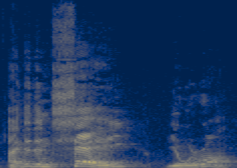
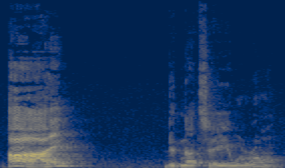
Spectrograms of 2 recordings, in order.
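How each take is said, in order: First: The word say carries the stress. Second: The word I carries the stress. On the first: It was expressed in another way. "It means I didn't say it that way. I said it a different way" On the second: Someone else said it. "I did not say it was not me. It was not me"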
